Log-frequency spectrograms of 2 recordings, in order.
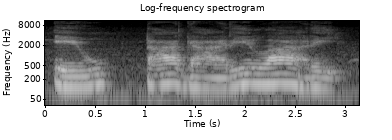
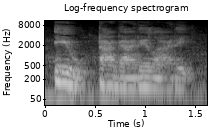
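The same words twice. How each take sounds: First: Spoken slowly with very exaggerated mouth movements. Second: Spoken at a moderate, somewhat quicker pace. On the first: "Tá vendo que eu exagerei bastante, né? Abri muito a boca" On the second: "Um pouco mais rápido agora"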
